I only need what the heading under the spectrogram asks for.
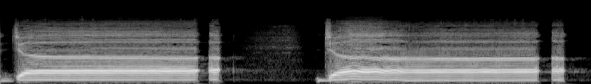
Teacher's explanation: اس حمزہ کی وجہ سے الف مدہ کی مقدار جو کہ ایک الف تھی اصلی اور ذاتی، اس کو ہم بڑھا کر 3 سے 4 الف جو ہے وہ ہم کریں گے. 4 الف کے برابر ہم اس کو پڑھیں گے. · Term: مد واجب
